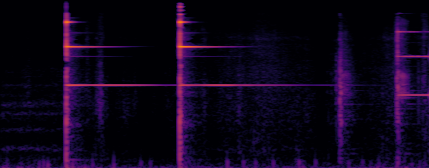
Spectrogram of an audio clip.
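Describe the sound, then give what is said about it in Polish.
A bicycle bell dings twice with bright, sustained metallic rings about a second apart, followed by two quicker, softer dings, clear with no talking. “Do niczego te dzwonki.”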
